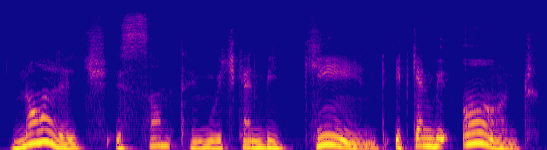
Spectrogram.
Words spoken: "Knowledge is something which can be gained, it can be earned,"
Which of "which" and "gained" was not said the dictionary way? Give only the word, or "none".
none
